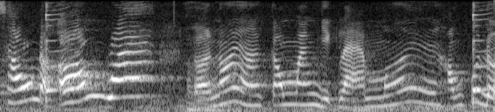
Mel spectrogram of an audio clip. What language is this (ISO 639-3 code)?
vie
